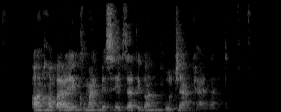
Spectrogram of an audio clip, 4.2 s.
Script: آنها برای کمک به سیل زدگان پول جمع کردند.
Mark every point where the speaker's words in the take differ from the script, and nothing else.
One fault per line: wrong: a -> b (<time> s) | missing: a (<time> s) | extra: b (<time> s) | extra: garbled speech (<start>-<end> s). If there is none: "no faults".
no faults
